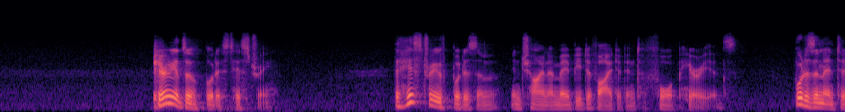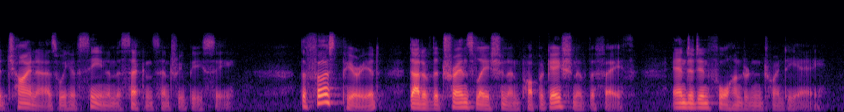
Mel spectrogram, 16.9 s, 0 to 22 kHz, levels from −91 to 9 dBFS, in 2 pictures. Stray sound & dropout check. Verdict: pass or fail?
pass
